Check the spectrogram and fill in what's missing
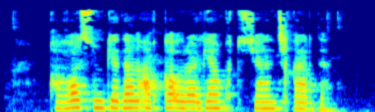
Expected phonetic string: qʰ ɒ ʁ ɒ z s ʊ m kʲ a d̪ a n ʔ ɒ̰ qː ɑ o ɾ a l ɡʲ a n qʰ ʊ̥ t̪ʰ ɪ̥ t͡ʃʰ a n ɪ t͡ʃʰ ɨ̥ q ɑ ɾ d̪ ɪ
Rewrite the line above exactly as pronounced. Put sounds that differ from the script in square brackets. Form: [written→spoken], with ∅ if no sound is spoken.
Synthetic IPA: qʰ ɒ ʁ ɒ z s ʊ m kʲ a d̪ a n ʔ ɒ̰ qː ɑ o ɾ a l ɡʲ a n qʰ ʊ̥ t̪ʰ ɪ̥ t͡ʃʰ a n ɪ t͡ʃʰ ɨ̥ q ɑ ɾ d̪ ɪ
